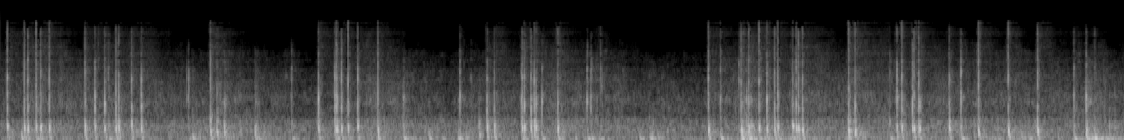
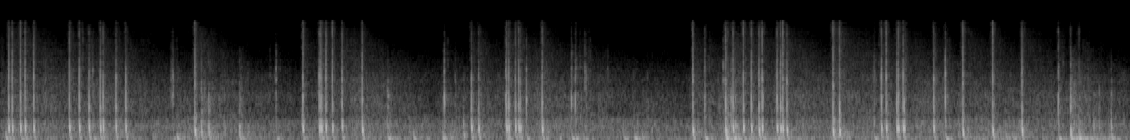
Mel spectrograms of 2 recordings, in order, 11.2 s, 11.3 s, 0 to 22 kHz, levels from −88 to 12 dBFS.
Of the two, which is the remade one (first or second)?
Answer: first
